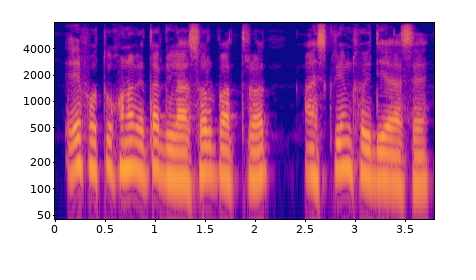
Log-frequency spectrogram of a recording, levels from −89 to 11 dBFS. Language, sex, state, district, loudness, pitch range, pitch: Assamese, male, Assam, Kamrup Metropolitan, -16 LUFS, 135-170 Hz, 145 Hz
